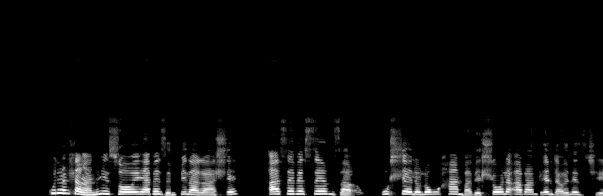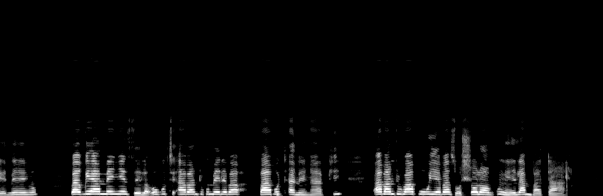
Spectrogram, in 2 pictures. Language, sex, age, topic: North Ndebele, female, 50+, health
